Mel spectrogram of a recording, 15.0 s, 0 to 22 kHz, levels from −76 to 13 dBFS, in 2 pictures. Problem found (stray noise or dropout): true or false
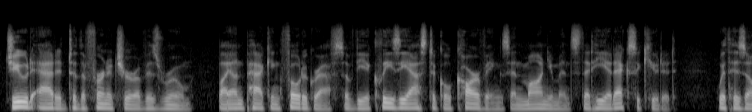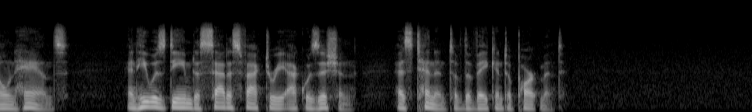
false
